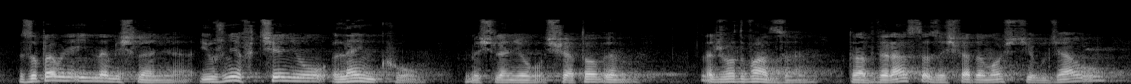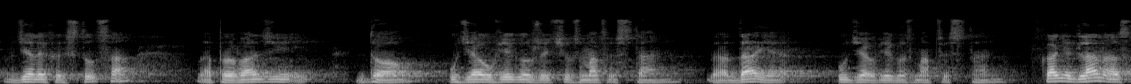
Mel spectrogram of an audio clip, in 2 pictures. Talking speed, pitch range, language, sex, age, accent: 105 wpm, 105-130 Hz, Polish, male, 50-69, native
